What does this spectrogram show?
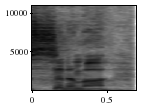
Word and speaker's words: Sinema: The Arizona senator's name is pronounced Sinema, and it is apt because she sweeps and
